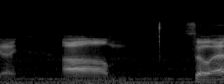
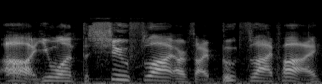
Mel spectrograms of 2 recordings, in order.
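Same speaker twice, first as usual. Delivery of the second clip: loud bartender; 9 semitones higher, 12 dB louder than usual. Acted. Bartender mishearing order.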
